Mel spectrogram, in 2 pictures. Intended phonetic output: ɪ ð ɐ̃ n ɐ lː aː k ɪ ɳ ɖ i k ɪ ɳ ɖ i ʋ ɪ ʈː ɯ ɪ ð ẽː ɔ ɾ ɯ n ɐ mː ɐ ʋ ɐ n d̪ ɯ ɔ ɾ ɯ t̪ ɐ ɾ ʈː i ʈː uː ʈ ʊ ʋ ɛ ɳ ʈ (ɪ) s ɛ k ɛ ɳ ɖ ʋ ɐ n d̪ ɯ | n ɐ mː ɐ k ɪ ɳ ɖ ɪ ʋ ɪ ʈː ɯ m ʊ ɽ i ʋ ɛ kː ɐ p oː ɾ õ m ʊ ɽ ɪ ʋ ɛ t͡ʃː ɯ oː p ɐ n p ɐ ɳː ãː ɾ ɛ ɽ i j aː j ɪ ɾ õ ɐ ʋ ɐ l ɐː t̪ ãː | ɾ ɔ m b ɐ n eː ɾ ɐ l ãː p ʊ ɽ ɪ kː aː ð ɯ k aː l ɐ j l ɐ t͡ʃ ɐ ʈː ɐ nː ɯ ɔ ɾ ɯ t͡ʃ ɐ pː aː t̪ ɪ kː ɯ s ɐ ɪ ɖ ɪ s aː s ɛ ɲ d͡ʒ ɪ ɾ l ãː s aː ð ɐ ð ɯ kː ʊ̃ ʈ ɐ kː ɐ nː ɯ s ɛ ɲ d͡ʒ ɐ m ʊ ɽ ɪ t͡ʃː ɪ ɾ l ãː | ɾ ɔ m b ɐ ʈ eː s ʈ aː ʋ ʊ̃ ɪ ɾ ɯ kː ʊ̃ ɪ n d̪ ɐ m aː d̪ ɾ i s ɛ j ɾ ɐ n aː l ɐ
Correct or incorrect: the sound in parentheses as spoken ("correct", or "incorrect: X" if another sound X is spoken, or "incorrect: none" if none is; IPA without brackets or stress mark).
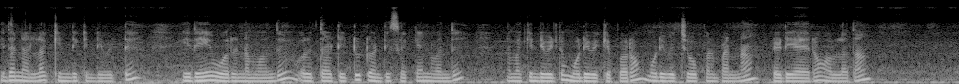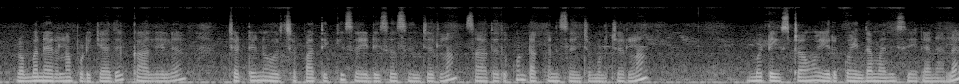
incorrect: i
